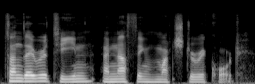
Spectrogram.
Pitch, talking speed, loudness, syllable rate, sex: 125 Hz, 165 wpm, -17 LUFS, 5.0 syllables/s, male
